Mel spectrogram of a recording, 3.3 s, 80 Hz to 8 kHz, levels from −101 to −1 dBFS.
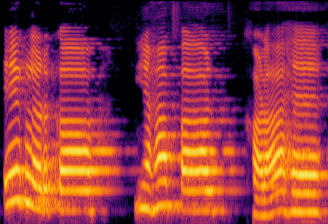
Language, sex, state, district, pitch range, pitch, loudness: Hindi, female, Bihar, Lakhisarai, 255-280 Hz, 260 Hz, -12 LUFS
